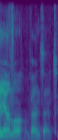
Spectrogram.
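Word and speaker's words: Iyanla Vanzant: That's how you say it? – Ayanna Van Zant.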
